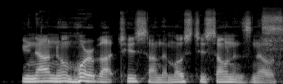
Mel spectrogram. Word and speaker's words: Tucson: So that's why we spell it Tucson, but now we say Tucson.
